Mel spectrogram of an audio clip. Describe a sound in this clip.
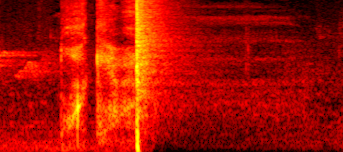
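A single gunshot cracks sharply nearby and echoes briefly.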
